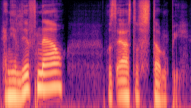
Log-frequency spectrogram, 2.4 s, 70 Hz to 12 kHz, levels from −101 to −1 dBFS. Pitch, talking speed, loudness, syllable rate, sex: 145 Hz, 200 wpm, -18 LUFS, 5.5 syllables/s, male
